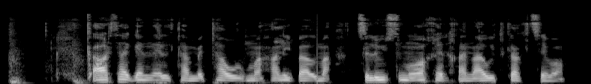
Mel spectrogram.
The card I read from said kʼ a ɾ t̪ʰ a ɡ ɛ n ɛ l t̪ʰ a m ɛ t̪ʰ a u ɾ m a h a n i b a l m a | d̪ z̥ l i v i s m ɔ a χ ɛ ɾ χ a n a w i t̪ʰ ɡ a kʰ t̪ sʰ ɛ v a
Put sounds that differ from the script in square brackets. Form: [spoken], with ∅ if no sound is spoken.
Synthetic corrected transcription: kʼ a ɾ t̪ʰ a ɡ ɛ n ɛ l t̪ʰ a m ɛ t̪ʰ a u ɾ m a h a n i b a l m a | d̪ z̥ l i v i s m ɔ a χ ɛ ɾ χ a n a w i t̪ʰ ɡ a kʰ t̪ sʰ ɛ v a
